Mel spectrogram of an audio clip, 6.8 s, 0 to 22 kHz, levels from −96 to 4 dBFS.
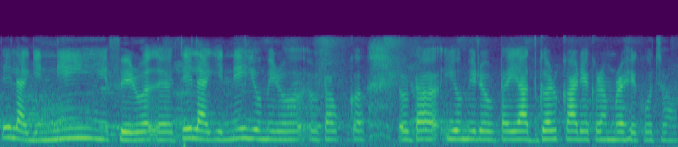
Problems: constant background noise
